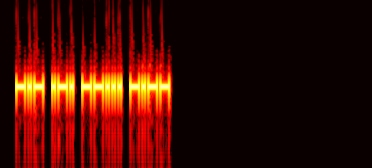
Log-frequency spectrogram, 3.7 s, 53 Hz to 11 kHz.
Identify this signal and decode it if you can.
Morse code, heard as a keyed tone, about 40 wpm, 700 Hz. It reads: KR7Y
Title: USA Call Signs - 4 Characters - Repeated 3x - 40wpm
